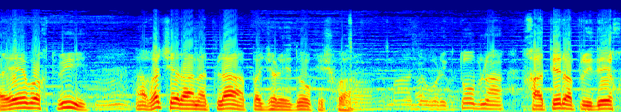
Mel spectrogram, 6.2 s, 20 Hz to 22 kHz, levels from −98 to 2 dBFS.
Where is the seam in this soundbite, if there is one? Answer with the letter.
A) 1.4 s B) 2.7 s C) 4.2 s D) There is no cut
C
